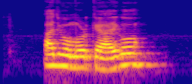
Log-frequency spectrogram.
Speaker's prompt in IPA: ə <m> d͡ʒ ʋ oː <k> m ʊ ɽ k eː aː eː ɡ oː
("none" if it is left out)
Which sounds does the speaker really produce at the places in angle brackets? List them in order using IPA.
none, none

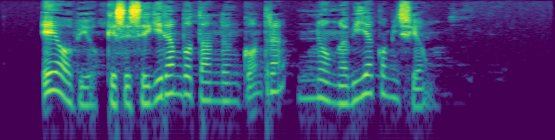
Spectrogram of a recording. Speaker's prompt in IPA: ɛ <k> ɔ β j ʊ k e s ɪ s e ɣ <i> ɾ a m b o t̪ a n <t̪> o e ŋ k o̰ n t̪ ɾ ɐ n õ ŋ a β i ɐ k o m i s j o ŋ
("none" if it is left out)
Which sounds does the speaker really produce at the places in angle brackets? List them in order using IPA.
none, i, d̪

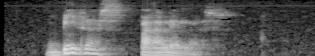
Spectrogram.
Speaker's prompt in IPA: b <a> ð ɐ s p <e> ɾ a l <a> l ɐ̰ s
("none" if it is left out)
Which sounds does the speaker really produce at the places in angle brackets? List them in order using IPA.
i, a, ɛ

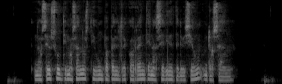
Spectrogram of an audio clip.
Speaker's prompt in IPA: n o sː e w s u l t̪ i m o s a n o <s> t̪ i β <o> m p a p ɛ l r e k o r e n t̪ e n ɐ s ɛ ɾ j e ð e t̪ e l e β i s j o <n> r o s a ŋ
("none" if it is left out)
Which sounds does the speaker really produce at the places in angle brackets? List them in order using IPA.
s, u, ŋ

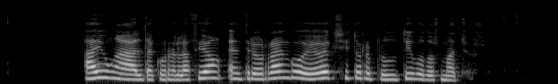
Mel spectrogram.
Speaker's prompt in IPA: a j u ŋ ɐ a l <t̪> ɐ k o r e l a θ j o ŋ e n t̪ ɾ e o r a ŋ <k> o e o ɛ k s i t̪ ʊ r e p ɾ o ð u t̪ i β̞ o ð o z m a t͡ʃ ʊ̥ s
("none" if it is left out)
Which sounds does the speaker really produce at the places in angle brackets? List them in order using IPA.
t̪, ɡ

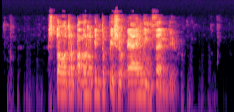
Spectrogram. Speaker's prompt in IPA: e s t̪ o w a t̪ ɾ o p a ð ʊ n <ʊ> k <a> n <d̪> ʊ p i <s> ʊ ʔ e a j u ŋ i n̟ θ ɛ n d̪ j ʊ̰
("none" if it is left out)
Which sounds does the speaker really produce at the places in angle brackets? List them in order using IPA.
ʊ, i, t̪, s

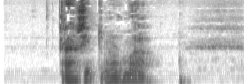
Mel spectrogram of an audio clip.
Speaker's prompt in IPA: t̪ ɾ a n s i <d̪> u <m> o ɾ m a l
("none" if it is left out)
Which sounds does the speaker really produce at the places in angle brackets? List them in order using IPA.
t̪, n

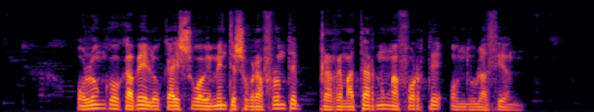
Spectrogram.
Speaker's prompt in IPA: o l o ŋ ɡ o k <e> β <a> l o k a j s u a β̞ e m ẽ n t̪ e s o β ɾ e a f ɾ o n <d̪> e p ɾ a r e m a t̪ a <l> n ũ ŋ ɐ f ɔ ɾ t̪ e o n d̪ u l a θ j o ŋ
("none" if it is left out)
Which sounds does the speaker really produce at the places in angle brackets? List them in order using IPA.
a, e, t̪, ɾ

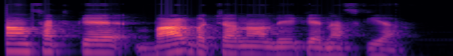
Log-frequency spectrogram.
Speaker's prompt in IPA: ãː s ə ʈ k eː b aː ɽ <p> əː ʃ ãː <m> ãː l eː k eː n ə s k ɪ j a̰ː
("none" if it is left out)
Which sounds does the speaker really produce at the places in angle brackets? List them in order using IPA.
b, n

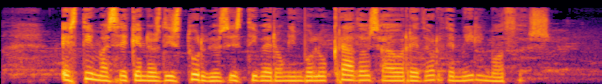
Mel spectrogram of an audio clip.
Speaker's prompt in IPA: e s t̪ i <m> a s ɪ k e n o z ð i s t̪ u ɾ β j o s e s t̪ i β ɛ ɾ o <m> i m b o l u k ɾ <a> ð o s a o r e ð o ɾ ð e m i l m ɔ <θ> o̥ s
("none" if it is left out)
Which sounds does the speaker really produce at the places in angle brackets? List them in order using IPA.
m, ŋ, a, θ

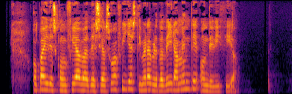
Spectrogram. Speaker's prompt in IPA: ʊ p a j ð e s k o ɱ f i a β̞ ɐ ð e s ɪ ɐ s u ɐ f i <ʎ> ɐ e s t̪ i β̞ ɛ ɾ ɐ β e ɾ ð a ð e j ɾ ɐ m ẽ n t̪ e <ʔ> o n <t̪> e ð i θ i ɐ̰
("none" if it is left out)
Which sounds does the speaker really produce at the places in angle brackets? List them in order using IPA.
ʎ, ʔ, d̪

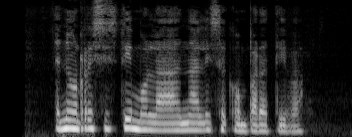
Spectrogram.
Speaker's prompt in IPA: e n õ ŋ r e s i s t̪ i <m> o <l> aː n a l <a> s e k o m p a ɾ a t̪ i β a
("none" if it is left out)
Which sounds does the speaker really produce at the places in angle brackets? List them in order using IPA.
m, l, i

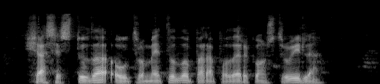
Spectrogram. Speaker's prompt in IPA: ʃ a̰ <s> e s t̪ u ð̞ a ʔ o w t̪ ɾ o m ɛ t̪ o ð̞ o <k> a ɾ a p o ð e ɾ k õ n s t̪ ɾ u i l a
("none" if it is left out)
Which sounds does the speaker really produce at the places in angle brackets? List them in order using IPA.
s, p

